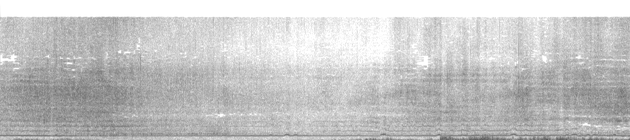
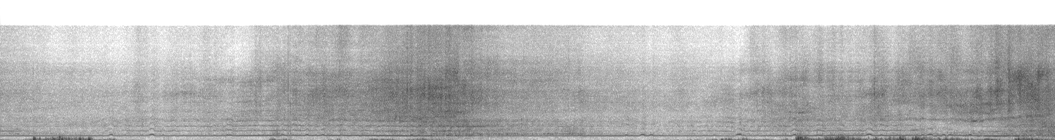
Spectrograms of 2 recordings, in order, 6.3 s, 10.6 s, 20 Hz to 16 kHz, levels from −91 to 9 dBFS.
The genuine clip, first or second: first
